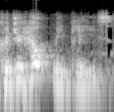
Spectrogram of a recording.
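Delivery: ordinary delivery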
